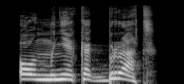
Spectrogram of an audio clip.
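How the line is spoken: Sudden shout. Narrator (Russian): вдруг выкрикнула Ори

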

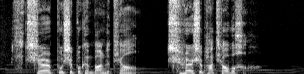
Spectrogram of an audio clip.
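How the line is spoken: Laughing. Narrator (Chinese): 笑道

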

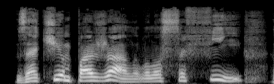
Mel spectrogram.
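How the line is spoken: Angry hiss. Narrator (Russian): зло прошипела блондинка

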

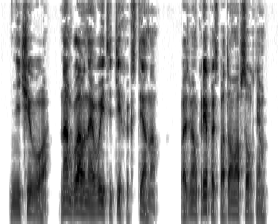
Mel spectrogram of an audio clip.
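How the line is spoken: Grumbling. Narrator (Russian): проворчал

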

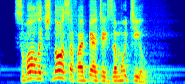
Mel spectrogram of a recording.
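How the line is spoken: Nearly shouted. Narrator (Russian): почти выкрикнул Саша

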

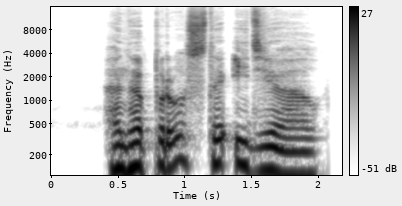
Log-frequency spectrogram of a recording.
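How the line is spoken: Resigned sigh. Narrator (Russian): обреченно вздохнул он, ожидая взбучки

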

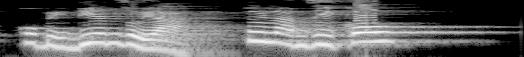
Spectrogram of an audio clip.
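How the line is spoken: Shocked shout. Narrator (Vietnamese): Con Hiền bàng hoàng không kịp phản ứng, chỉ hét lên

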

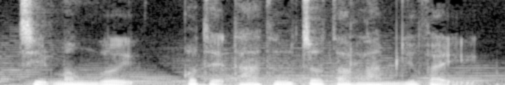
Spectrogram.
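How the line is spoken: Head-bowed muttering. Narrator (Vietnamese): Ngô Đồng cúi đầu, lẩm bẩm

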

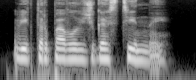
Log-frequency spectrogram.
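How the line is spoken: Quiet. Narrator (Russian): тихо сказал он

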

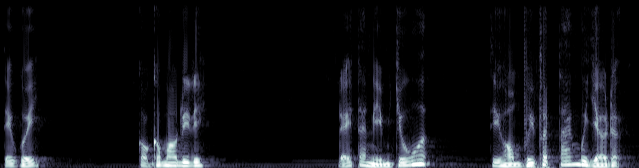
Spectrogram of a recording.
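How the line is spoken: Stern shout. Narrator (Vietnamese): Tôi quát nó

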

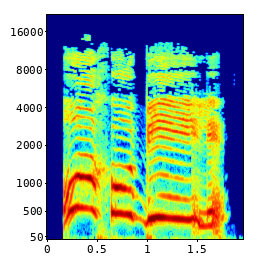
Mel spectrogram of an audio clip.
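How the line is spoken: Pained moan. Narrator (Russian): застонала она

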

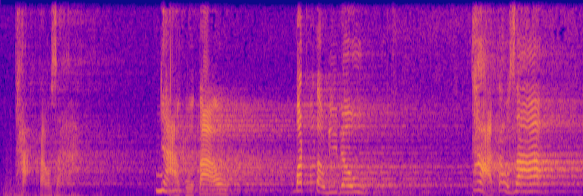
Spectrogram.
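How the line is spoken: Wild screaming. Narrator (Vietnamese): Người đàn bà trên vai vẫn cứ trợn mắt mà gào thét

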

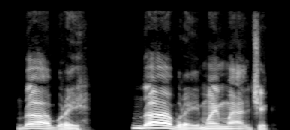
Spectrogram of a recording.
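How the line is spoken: Creaky voice. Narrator (Russian): Проскрипела госпожа Син

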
